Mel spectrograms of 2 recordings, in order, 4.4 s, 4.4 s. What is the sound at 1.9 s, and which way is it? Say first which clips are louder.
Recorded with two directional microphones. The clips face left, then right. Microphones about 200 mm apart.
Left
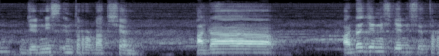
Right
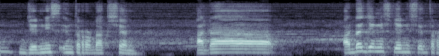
Speech: right 2 dB; 30° right (ahead or behind).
